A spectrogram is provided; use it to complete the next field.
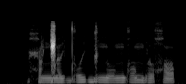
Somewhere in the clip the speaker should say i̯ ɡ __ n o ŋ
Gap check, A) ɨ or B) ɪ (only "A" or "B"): A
